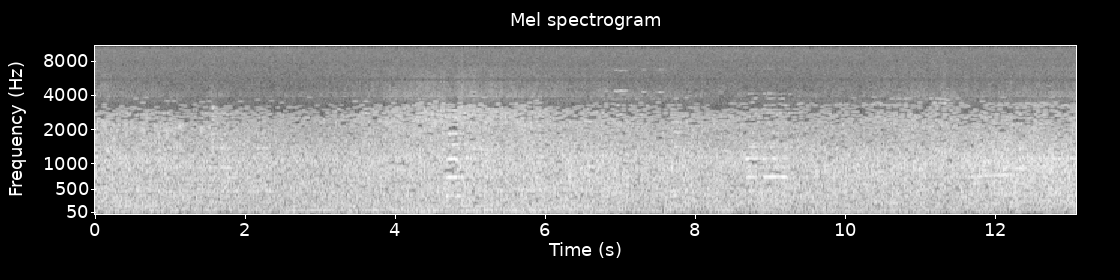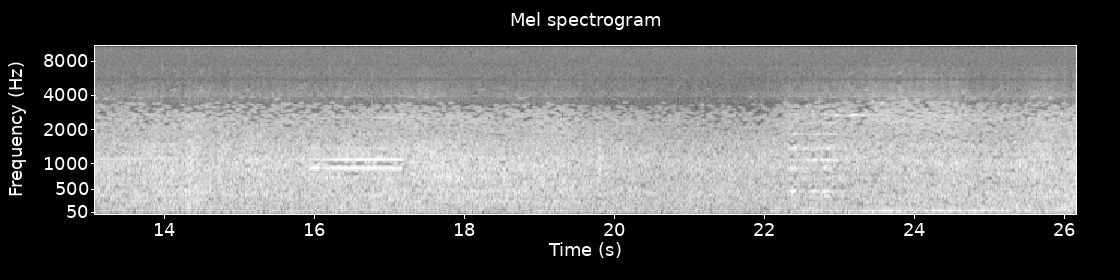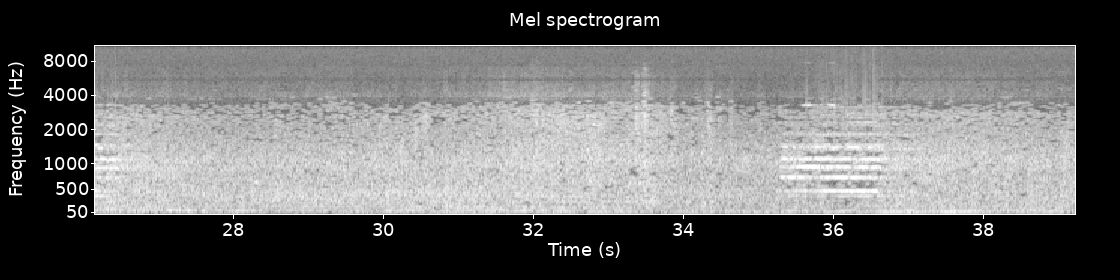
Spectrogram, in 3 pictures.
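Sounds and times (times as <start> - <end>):
traffic: 0.0 - 39.2.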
